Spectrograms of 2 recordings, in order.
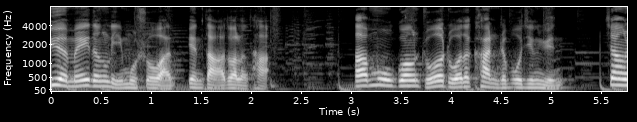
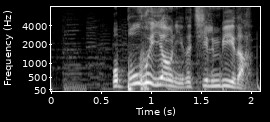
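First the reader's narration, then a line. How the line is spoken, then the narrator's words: Strained roar through teeth. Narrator (Chinese): 步惊云满头大汗，咬着牙吼道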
